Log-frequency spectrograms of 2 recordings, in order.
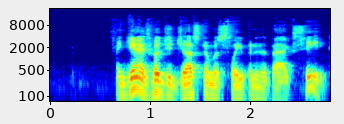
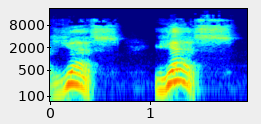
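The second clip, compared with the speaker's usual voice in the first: high-pitched elated yes; retold burst of pumped-up joy; super pumped; 11 semitones higher than usual. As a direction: let out a thrilled, rising cheer of relief. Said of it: "he's super pumped".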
